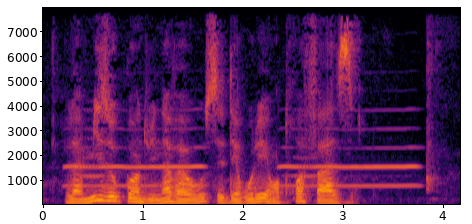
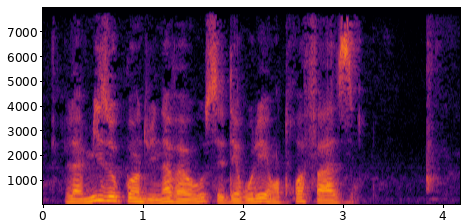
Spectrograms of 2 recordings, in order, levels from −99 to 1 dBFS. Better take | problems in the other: second | background sound (Wind instrument, woodwind instrument); 13 dB below the speech

